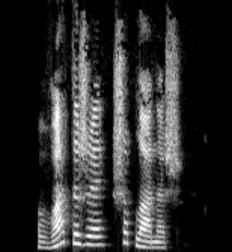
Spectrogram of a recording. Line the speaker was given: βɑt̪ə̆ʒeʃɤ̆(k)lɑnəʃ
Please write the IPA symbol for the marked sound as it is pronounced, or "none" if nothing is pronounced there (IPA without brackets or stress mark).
p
